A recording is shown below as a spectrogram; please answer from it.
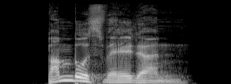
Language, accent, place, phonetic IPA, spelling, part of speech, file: German, Germany, Berlin, [ˈbambʊsˌvɛldɐn], Bambuswäldern, noun, De-Bambuswäldern.ogg
- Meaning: dative plural of Bambuswald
